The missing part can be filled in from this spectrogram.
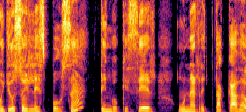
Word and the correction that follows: recatada: o cómo se dice esa palabra? Recatada. – Recatada. retacada, no. Retacada, no. No, es recatada.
